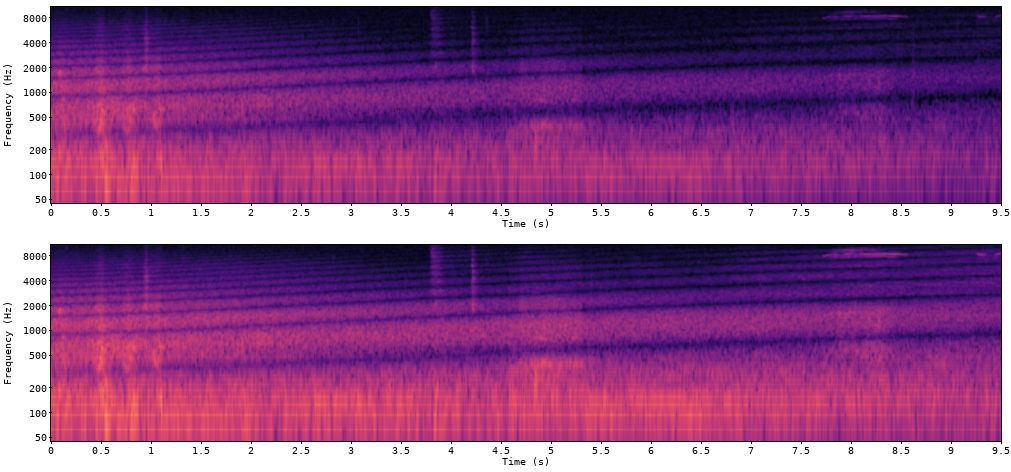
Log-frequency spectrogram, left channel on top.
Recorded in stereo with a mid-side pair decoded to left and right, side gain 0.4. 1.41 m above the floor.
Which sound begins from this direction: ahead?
A vehicle, at 0.0 s.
